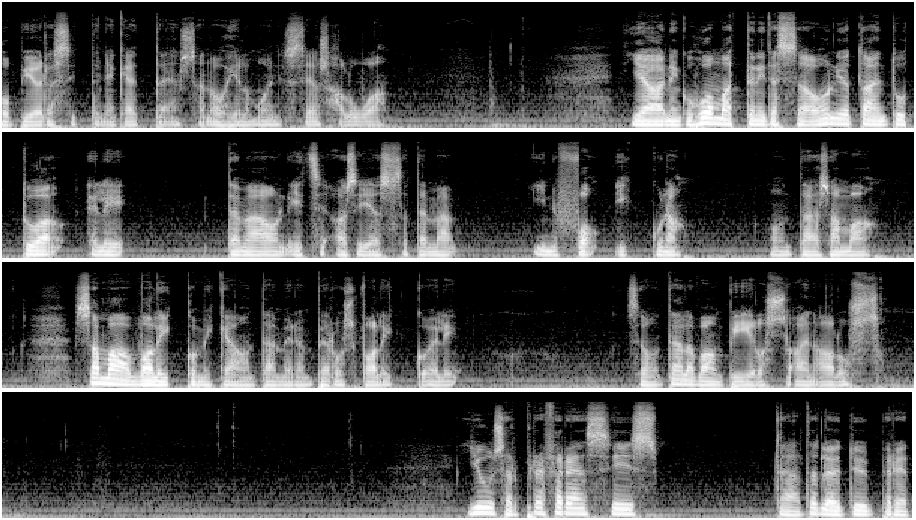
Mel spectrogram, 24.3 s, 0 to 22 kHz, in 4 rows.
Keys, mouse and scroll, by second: 14.8 click.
